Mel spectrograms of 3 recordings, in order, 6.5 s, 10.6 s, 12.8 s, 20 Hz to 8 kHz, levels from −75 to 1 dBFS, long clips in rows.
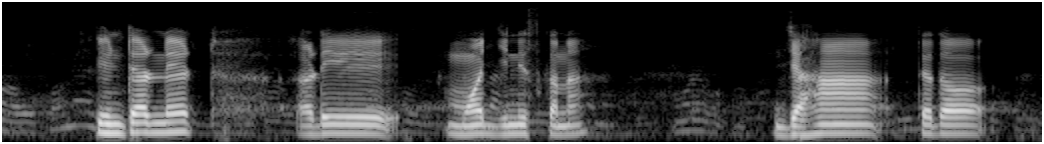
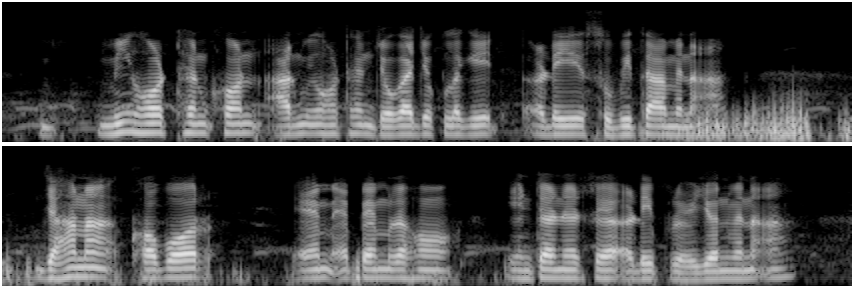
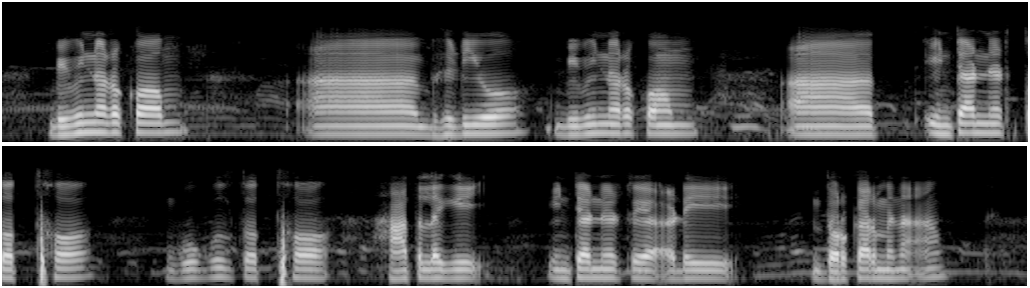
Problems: background sounds at intervals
